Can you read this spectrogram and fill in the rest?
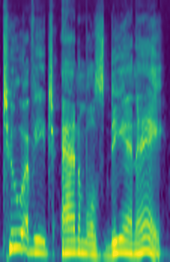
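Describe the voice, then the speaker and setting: A man's voice: fairly high pitch, big pitch swings, normal speed, no room sound. A man hosting a talk radio interview, speaking as the presenter with his guest. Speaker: radio show host.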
